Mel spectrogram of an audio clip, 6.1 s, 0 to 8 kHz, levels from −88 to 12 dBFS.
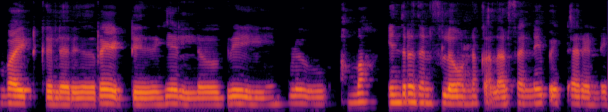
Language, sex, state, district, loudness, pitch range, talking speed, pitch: Telugu, female, Telangana, Nalgonda, -24 LUFS, 135-160 Hz, 120 wpm, 150 Hz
